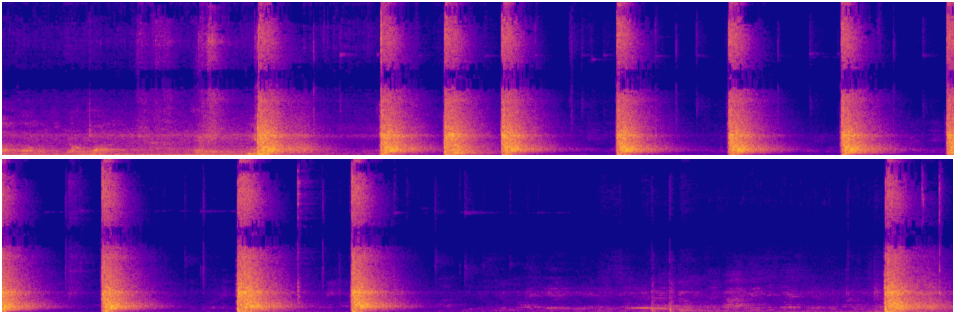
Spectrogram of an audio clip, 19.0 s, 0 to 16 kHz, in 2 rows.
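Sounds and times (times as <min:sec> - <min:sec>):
pistol shots: 0:02.5 - 0:11.2, 0:11.9 - 0:13.7, 0:18.3 - 0:19.0.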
